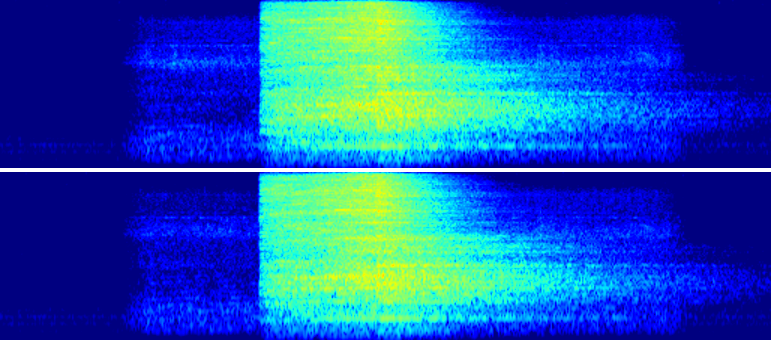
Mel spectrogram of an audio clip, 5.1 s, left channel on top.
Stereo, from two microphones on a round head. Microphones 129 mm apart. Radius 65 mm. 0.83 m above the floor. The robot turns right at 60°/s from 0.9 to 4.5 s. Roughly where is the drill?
Right.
